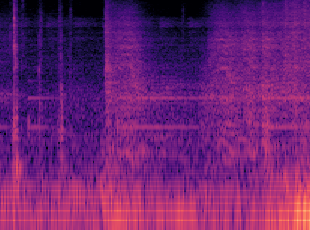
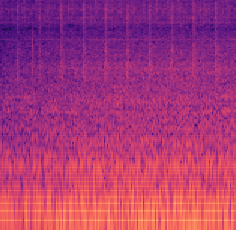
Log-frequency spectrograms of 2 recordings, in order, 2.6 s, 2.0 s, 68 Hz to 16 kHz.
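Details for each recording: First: Dodge Ram V8 (Hemi) starting on a new Mopar battery after earlier needing a jump: a few clicks, brief crank, then a steady low rumble; normal start, though the non-typical ticking noise remains. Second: Dodge Ram (engine still running after a jump start) at warm idle: a sharp, even tick about five or six times a second, still there 5–10 minutes after startup; mechanic suspects an internal valve train fault, possibly a lifter, and says it's not the typical Hemi tick.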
